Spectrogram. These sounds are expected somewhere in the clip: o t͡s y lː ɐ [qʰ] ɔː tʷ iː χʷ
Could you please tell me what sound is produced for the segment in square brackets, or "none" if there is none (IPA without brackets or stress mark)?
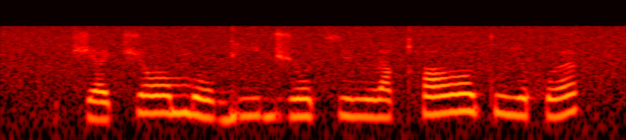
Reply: qʰ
